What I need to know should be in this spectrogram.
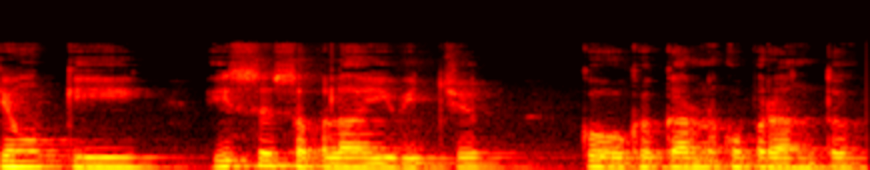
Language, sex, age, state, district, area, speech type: Punjabi, male, 30-45, Punjab, Kapurthala, urban, read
